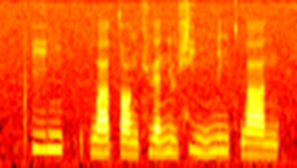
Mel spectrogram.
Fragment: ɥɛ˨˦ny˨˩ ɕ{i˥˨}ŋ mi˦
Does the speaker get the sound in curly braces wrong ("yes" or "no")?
no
